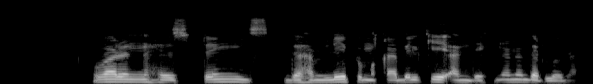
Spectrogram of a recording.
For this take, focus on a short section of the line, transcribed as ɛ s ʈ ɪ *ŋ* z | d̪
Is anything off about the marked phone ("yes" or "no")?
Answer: no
